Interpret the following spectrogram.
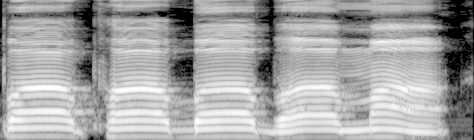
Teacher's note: ये 5 वर्ण ओष्ठ है, इनके उच्चारण में ओष्ठ ऊपर नीचे होता है।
